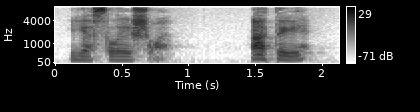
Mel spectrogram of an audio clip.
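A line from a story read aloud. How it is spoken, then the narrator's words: Quiet. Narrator (Russian): тихо проговорил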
